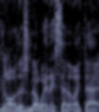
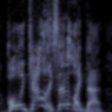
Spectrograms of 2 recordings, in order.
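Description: First: Low, dismissive doubt; disbelief. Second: Higher, astonished realization; stunned amazement. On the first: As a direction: scoff that it can't be true. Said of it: "You're like". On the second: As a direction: gasp it out as the shock sinks in. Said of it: "And then you're like". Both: Retold or imitated.

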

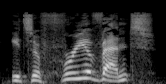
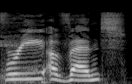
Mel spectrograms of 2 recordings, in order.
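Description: First: Free drawn out slowly and stressed. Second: Free stretched very slowly; stress on free. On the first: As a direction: lean on free, slow and clear. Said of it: "Free, free, free". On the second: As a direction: lean hard on free, half speed. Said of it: "Those are words you just don't hear". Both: Shown as a demonstration.

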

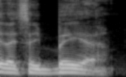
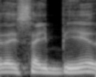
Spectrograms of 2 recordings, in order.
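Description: First: "beer" drawn into two syllables, bee-ah; Western Australian beer. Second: Said in the usual way. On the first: Shown as a demonstration. Co-host showing how Western Australians talk, "beer" as bee-ah. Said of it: "with Western Australian people, the way they say beer".

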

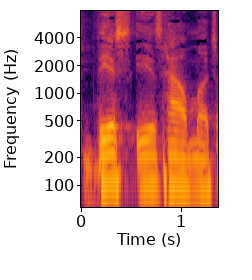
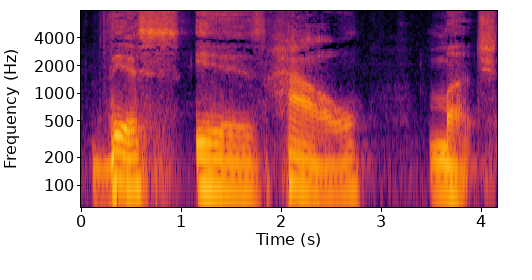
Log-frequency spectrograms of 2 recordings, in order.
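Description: First: Said in the usual way. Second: "This is how much" very slow, with a pause before "much"; dramatic title. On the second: Shown as a demonstration. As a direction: let "This is how ... much" hang, then drop on "much". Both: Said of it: "tag this text with this title".

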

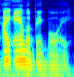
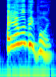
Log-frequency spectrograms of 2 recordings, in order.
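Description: First: Quiet mock reply. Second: High, proud silly voice; goofy high big boy. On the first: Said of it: "hearing her voice and saying". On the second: Retold or imitated. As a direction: squeak it out like a proud kid. Performing [name]'s reply.

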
